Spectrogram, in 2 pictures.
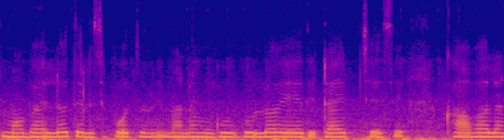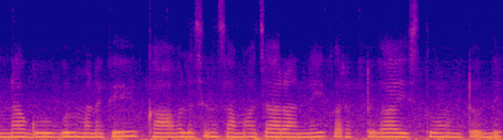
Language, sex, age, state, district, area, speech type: Telugu, female, 18-30, Andhra Pradesh, Visakhapatnam, rural, spontaneous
